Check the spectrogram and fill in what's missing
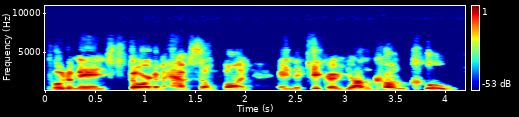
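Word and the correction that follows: Younghoe Koo: Oh, did I say that right? – Young Ho Koo. – There you go.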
